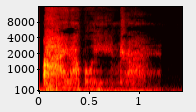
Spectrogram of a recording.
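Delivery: fast, hushed, unvoiced whisper.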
